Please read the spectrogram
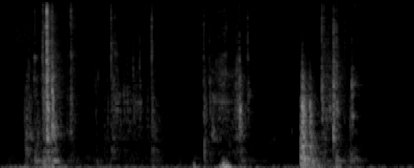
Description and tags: Opening, closing door slower
Slower recording of me opening my door, then closing it. Close HQ recording
closing, open, slam, old, door, opening, shut, wooden, close, doors, shutting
